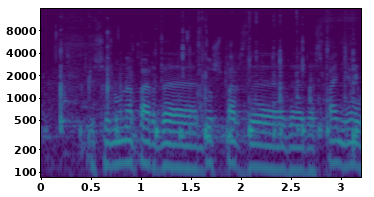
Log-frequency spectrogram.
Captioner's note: non-english speech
